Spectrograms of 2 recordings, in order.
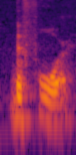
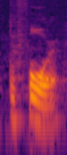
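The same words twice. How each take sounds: Both takes have the same delivery.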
